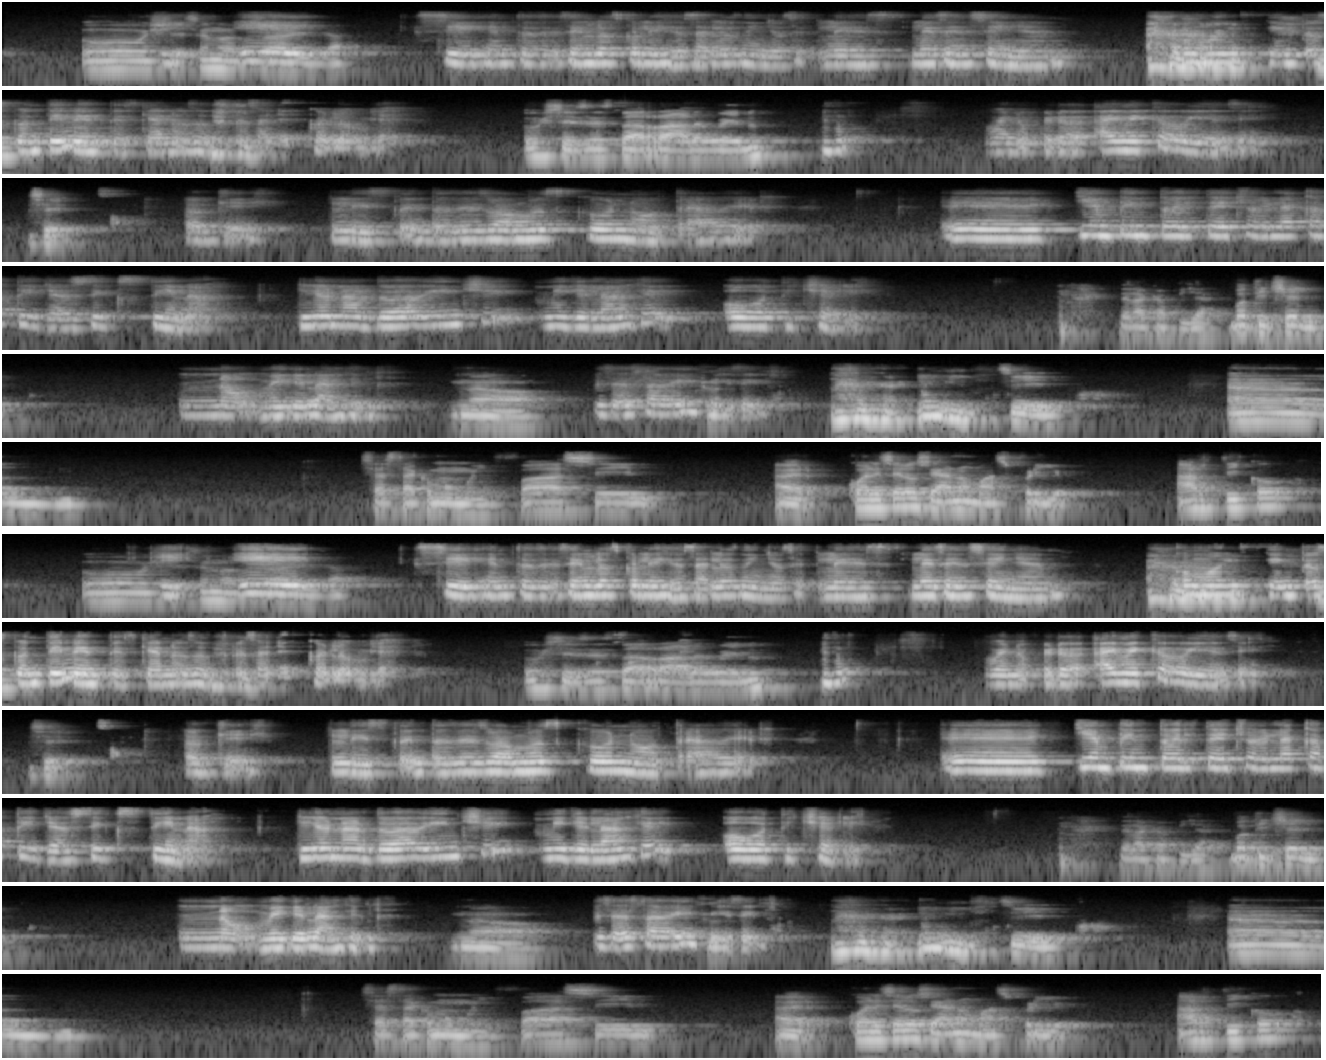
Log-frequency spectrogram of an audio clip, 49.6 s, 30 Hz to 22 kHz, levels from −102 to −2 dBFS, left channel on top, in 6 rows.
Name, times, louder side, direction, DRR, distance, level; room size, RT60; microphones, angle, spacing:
voice 1, 0.5-2.1 7.2-8.3 9.6-9.8 11.5-13.0 16.7-16.9 31.4-33.0 35.9-36.4 37.4-37.6 38.2-39.7 40.7-41.8 43.6-45.4 46.1-48.0 48.7-49.3, left 2 dB, 40° left, 8 dB, 0.7 m, -30 dB
voice 2, 1.5-1.9 2.6-6.6 7.4-10.8 13.4-13.6 14.4-16.1 17.7-18.2 18.6-21.2 22.4-26.1 26.6-29.0 29.3-30.2 34.2-35.4 36.7-37.8, right 4 dB, 55° right, 10 dB, 0.6 m, -27 dB
10.5 x 8.3 x 2.9 m, 0.75 s
head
